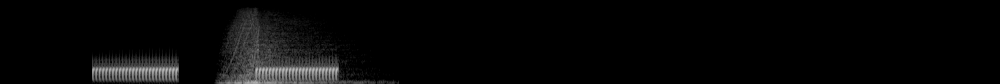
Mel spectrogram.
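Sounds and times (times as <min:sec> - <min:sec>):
whooshing noise: 0:02.2 - 0:04.0
buzzy pulsing electronic tone: 0:02.6 - 0:03.4.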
